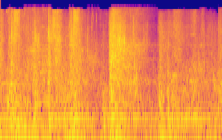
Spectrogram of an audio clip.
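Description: Swords clang and swish in a fast fight.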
